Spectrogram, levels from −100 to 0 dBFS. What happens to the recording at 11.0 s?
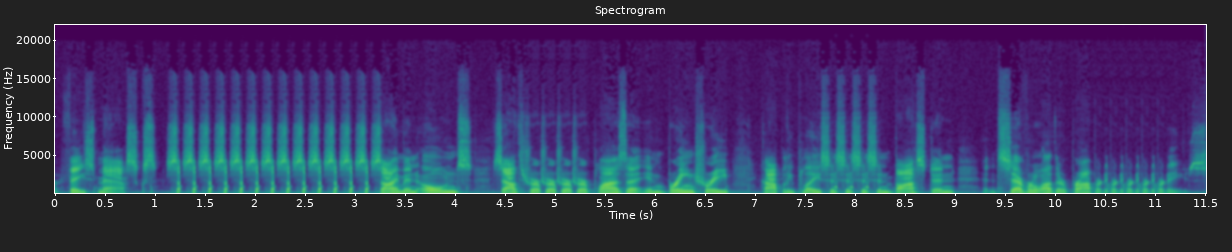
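At 11.0 s the audio is inside a repeated-frames stutter running from 10.52 to 11.14 s. A 156.7 ms block, consistent with six compressed frames, plays four extra times, adding about 0.63 s. A spectrogram shows an identical pattern tiled edge to edge.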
